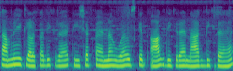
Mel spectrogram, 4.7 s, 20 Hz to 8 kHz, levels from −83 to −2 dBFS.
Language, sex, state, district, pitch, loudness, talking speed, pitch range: Hindi, female, Chhattisgarh, Raigarh, 185 Hz, -18 LUFS, 255 wpm, 175-195 Hz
